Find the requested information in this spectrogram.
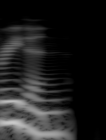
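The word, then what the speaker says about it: Bredon: you I will come one pronounced Breeden 22.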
